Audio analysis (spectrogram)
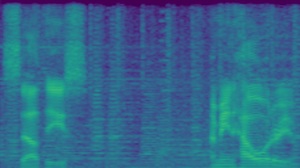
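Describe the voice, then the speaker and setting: Man, thirties, slightly low voice, rambling casual gamer chat, swears, faint music behind. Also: fairly even intonation, measured pace. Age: 30s. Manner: rambling, joking, swears freely. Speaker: streamer. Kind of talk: casual live gameplay chat.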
